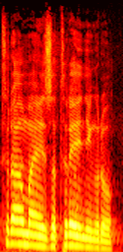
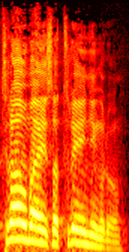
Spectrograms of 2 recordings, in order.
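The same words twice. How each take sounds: First: It is said at normal volume. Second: It is said more loudly.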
